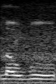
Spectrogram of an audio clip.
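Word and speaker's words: Lo Wu: in Chinese that is in English you definitely say lohu for the Shenzhen side and lowu for the Hong Kong side we're now much closer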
